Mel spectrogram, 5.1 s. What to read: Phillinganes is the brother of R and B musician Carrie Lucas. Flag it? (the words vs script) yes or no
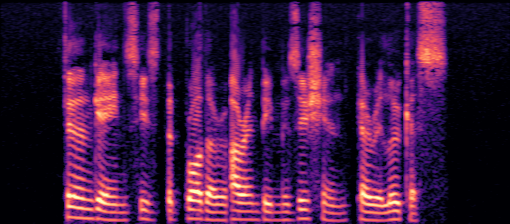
yes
